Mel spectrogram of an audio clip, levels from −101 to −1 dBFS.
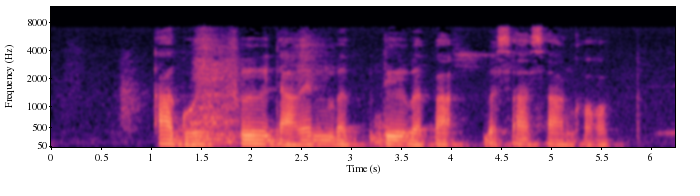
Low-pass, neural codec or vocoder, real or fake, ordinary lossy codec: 7.2 kHz; none; real; Opus, 64 kbps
